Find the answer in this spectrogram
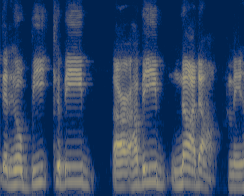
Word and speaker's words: Khabib: And actually, I guess the right way to say it is Habib.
